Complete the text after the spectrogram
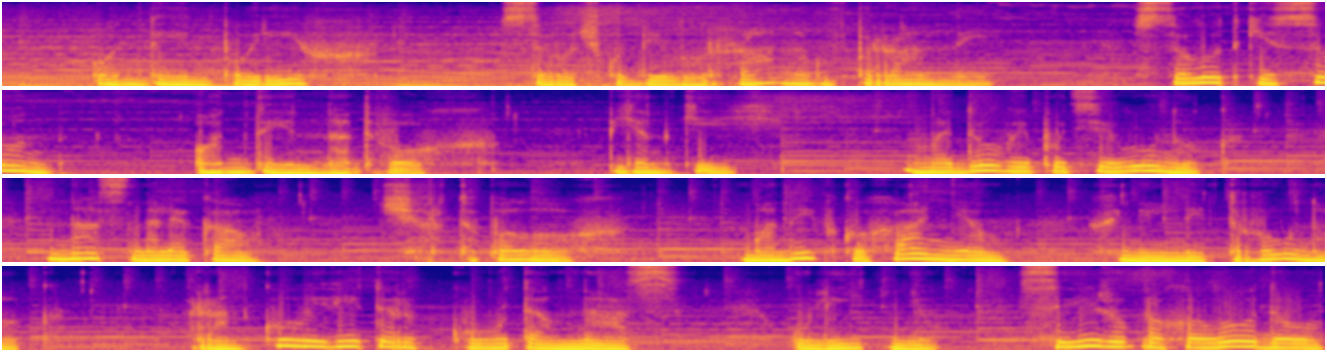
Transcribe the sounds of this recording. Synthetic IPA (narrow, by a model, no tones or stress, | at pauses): ɔd̪ɪnpʰɔɾʲix | sɔɾɔt͡ʃkʊbʲilˠʊrɑnɔkwbrɑnːɪj | sɔlˠut̪kɪjsɔn | ɔd̪ɪnːɐd̪ʋɔ̰x | pʲjɐnkʲɪj | med̪ɔʋɪjpɔt͡sʲilˠunɔk | nɑsnɐlʲɐkɑw | t͡ʃert̪ɔpɔlˠɔx | mɐnɪwkɔxɑnʲːɐm | xmʲilʲnɪjt̪runɔk | rɐnkɔʋɪjʋʲit̪erkut̪ɑmnɑs | ulʲitʲnʲʊ | sʋʲiʒʊpɾɔxɔlˠɔd̪ʊ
